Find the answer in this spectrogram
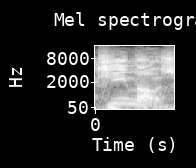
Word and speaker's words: Kimo: It means both Timothy and James, depending on how you pronounce it, either Kimu or Kimo.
